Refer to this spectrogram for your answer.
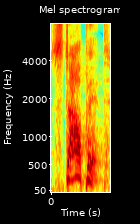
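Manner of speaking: loud, high-pitched yelling. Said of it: "Newhart just keeps yelling at him".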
